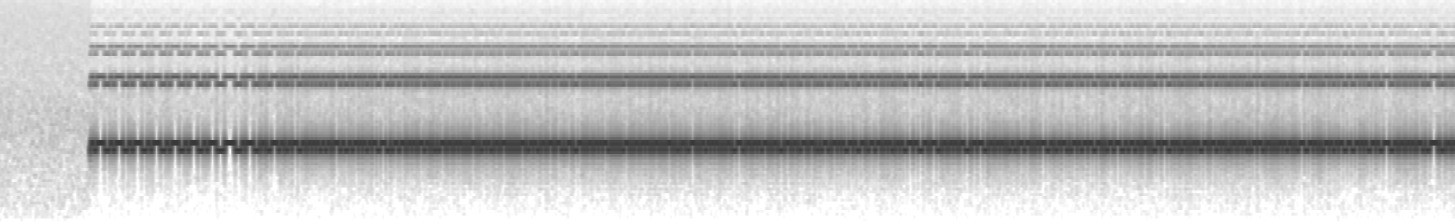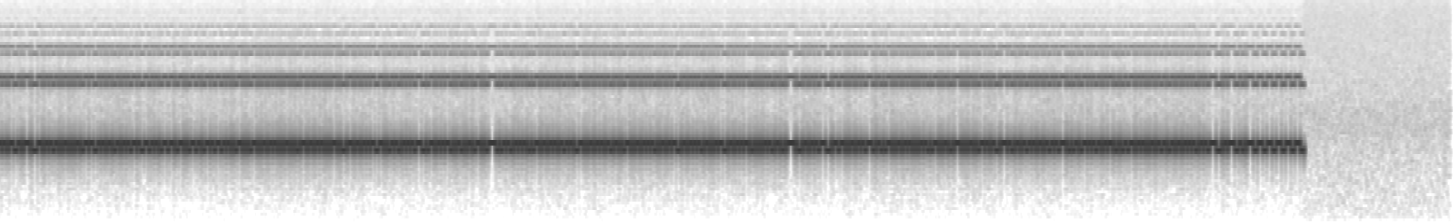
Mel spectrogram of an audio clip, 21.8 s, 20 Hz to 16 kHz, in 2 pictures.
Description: NAVTEX (SITOR-B), 100 baud, 170 Hz shift, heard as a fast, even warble, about 1360 Hz centre. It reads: NZIK CB6R11W 4GYV0QT B9 CK5L AUMYAE P7BENO Z9CJ3 3ZLMNML 4RT6A8 2B0I 3DC4J5K 8R TEGINIJ GL8D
